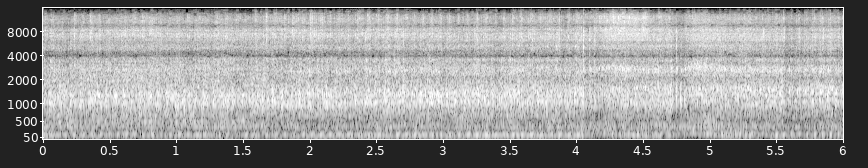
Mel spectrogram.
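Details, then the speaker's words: Benelli TNT25 250cc motorcycle idling with a fast, light buzzy rattle like a bee or a loose nut inside, heard most on one side near the camshafts; three mechanics couldn't find the cause; top-end rattle, cause unconfirmed. "pero el ruido en sí es ese que hace como una abejita como una yo lo escucho más de este lado en la zona de los árboles del leva"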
